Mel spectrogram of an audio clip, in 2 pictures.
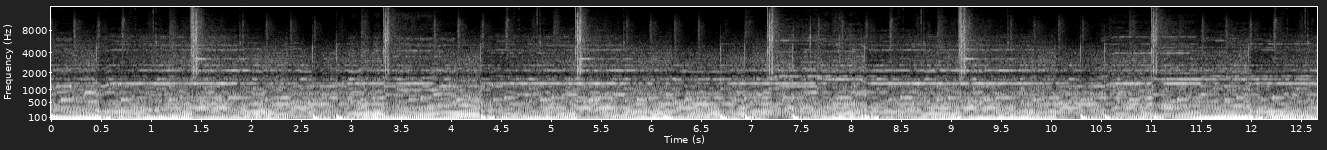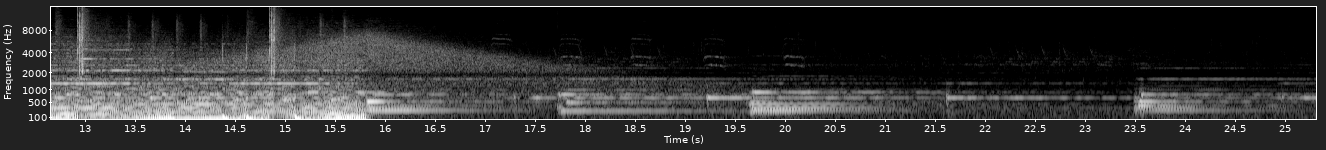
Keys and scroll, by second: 5.7 ctrl+space.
